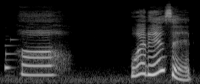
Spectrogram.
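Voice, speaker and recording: A woman voicing a small, chatty fairy-like girl in a video game, excitable, cheeky and referring to herself in the third person. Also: very high voice, slow, slight background noise, exaggerated voice. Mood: eager, curious. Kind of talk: animated video game voice acting.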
